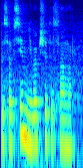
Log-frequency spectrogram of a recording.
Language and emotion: Russian, neutral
